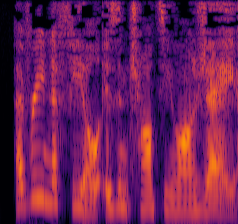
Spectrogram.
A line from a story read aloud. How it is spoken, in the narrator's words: I said testily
